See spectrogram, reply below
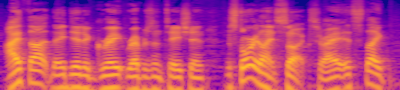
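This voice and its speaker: A man's voice: mid-range voice, expressive, fairly quick, fairly bright tone, faint music behind. A man hosting a casual live stream, talking in an informal, slangy and playful way. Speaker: host.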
